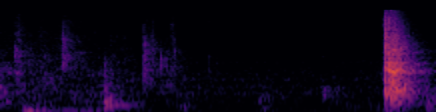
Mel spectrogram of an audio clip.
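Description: A quiet stretch with faint rustles, then one sharp hand slap near the end as palms strike during a hand-slapping game.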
